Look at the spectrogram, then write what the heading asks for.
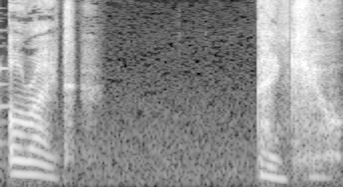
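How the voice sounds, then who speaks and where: An anxious mother in a fantasy game, with a mid-pitched voice. She is deferential and pleading, and music plays clearly behind her. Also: slow pace, fairly bright tone. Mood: grateful. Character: worried mother of a sick boy, pleading. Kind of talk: video game voice acting.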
